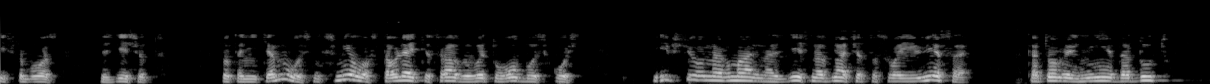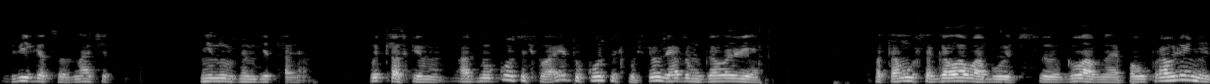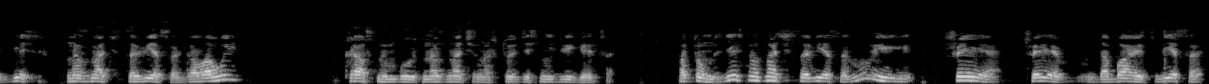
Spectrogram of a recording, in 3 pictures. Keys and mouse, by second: 6.7 KP_1, 8.5 click, 10.1 g, 11.2 click, 14.1 e, 15.3 click, 17.3 click, 18.6 shift+click, 19.6 ctrl+p, 22.0 KP_3, 24.8 middle click, 26.0 click, 30.7 click, 32.5 click, 33.5 click, 34.1 middle click.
